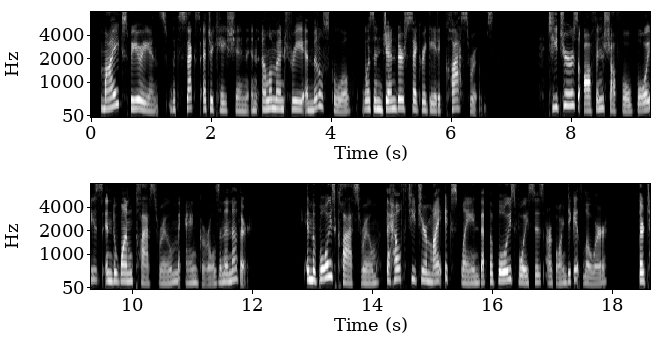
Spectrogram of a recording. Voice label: voiceover audio books; New York

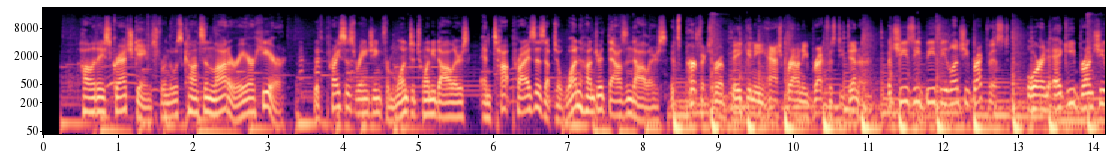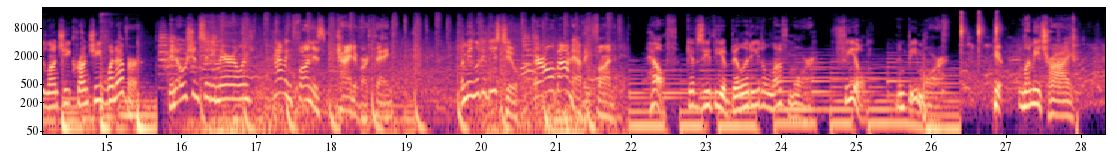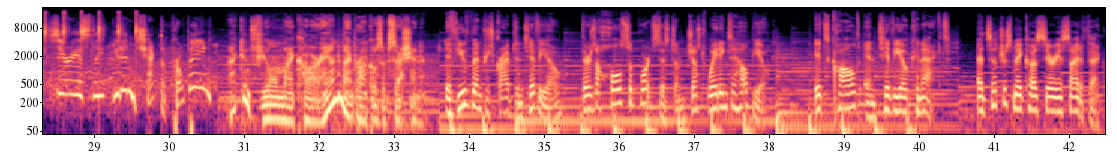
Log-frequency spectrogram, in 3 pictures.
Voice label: Voiceover, Commercial, Men; Chicago

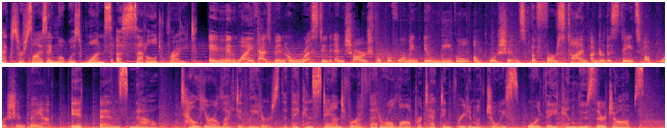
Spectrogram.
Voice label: voiceover political women; new york

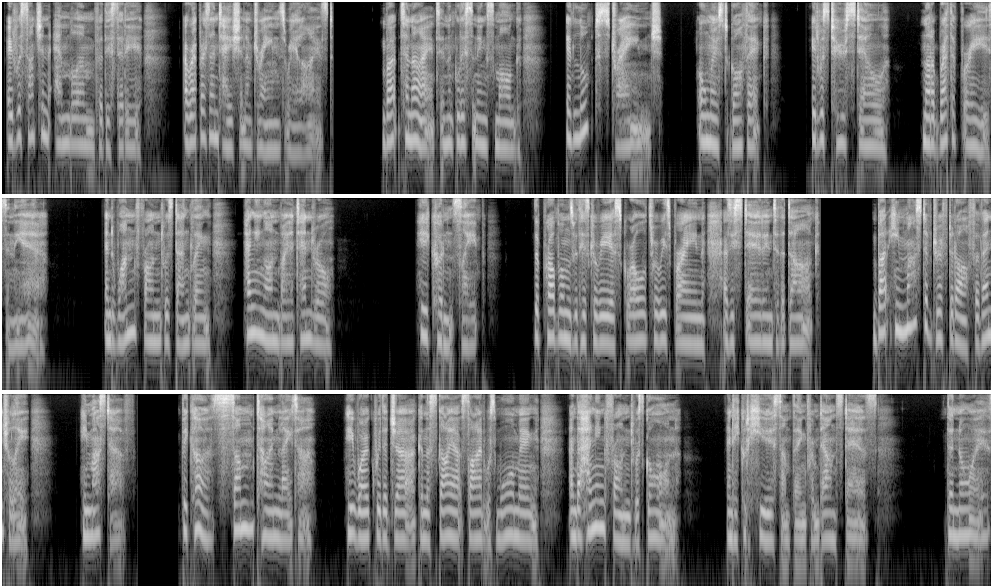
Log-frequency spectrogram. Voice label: Voiceover, Commercial, Women; New York

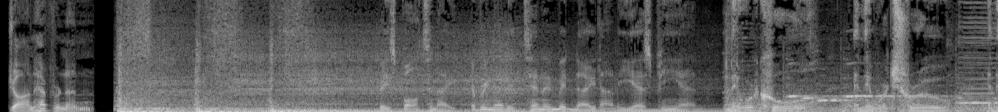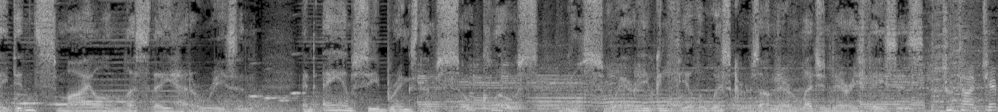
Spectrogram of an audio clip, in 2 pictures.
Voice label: Voiceover, Promos, Network/cable, Men; New York

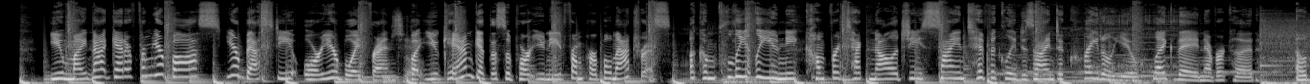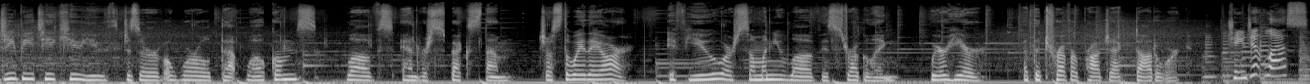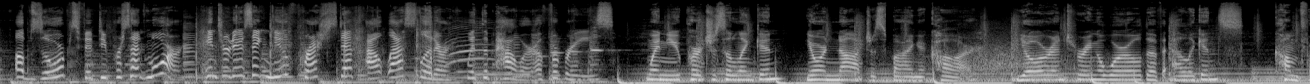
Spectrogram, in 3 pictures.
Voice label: Voiceover, Commercial, Women; New York

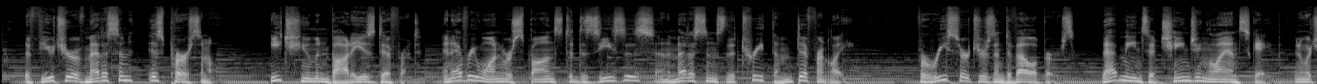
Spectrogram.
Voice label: voiceover commercial men; Chicago

